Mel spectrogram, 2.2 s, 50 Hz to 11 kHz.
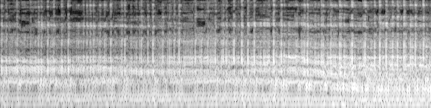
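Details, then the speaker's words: Mugen MBX5 1/8 nitro buggy that sat 14 weeks put away wet, after tuning the low-speed needle a full turn out, idling steadily at a high-pitched buzz, smooth and even with a slight rise at the end, likely running low on fuel. "I don't know how there's still fuel in there. Sounded pretty good. I think we're there."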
